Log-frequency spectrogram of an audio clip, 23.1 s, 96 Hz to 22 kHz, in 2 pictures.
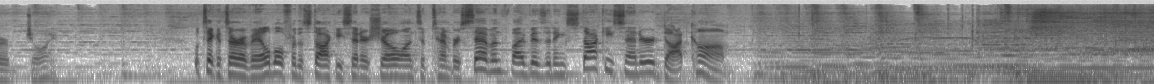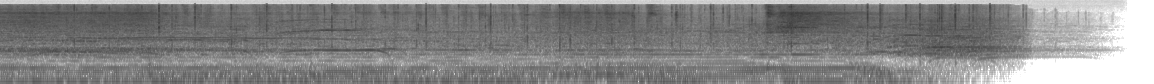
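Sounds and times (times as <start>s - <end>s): strummed acoustic guitars: 6.7s - 20.2s
electric guitar: 7.5s - 21.0s.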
